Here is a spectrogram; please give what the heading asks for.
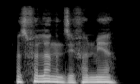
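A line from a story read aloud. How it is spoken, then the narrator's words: Plain. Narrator (German): sagte er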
